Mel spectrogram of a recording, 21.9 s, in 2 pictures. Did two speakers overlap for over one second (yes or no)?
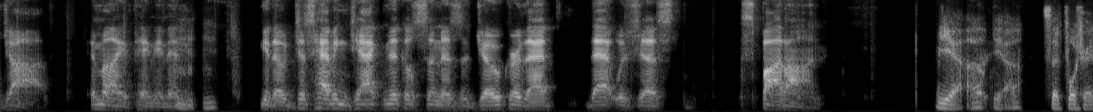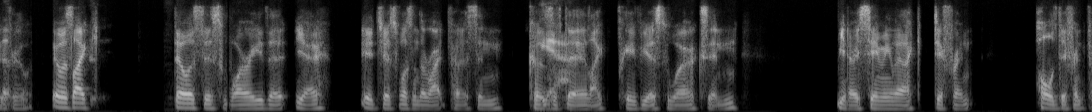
no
